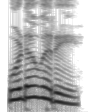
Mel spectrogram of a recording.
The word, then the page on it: ಒಡವಾರ: oḍavāra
